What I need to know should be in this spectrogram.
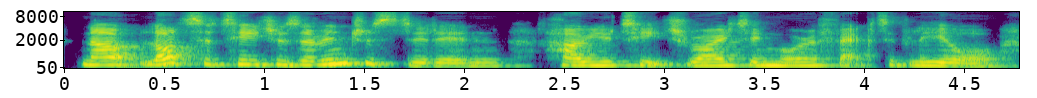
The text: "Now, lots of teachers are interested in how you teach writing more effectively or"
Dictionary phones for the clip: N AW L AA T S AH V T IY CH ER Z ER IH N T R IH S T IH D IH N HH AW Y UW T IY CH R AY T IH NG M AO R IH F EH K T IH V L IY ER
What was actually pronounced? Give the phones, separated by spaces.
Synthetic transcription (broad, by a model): N AW L AA T S AH V T IY CH ER Z ER IH N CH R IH S T IH D IH N HH AW Y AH T IY CH R AY T IH NG M AO R IH F EH K T IH V L IY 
